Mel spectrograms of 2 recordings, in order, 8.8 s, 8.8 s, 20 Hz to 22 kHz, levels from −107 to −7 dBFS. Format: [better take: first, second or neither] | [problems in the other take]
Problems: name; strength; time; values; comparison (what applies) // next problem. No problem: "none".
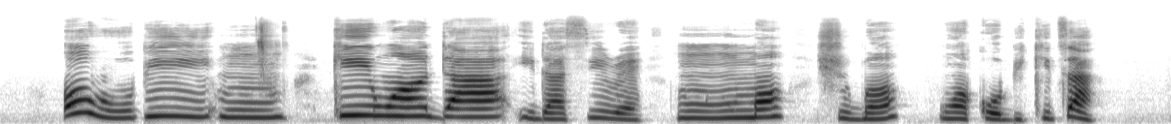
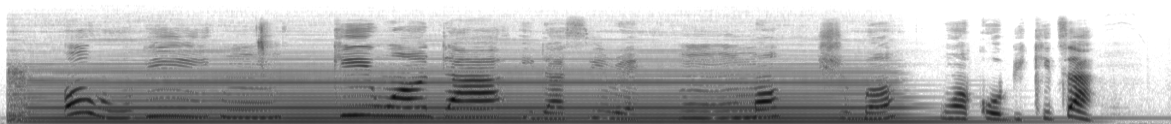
first | background sound (Bowed string instrument); 5 dB below the speech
